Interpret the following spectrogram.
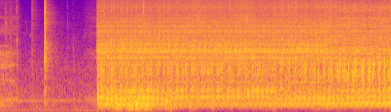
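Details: Earthquake auger after replacing deteriorated fuel lines and fuel filter, with fresh fuel: a quiet tick, then the engine fires and settles into a steady high buzz with no stumbling or dying; now running properly.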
